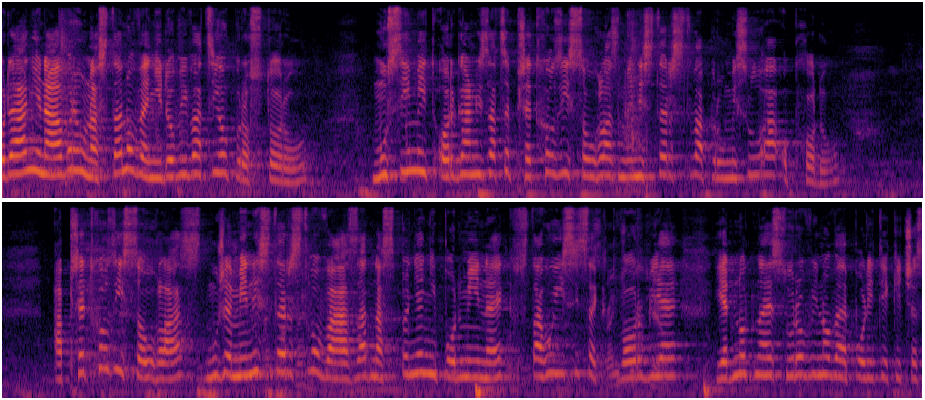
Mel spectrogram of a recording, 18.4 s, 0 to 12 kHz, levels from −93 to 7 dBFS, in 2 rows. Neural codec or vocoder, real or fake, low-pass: none; real; 10.8 kHz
